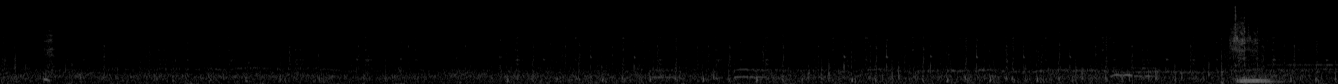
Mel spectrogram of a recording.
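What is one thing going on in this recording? Footsteps patter steadily over grass.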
